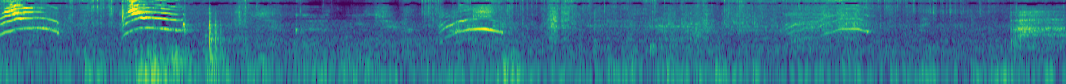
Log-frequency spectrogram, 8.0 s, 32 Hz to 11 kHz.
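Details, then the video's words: Newborn kitten from a litter of five at its day-four weight check indoors, giving clear high-pitched mews: a quick pair at the start, then single drawn-out mews spaced a couple of seconds apart, with faint rustling. "赤ちゃん子猫の4日目の体重測定。 Baby kitten weight measurement"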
